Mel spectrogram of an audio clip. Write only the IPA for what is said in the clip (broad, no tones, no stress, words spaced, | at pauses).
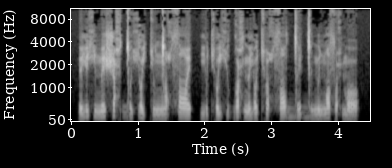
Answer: ɪjɪ çime ʃəħ ɡ͡ǀɔçɔj cuŋ͡ǀɔħsˤe | jucʰojçu ɡɔħ nəjɔ cʰoħsˤej ɡ͡ǀe ɡ͡ǀinoɲi sˤoħmɔ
